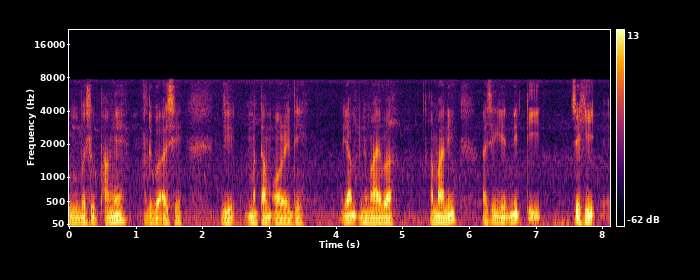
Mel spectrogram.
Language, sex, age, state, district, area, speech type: Manipuri, male, 30-45, Manipur, Ukhrul, rural, spontaneous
